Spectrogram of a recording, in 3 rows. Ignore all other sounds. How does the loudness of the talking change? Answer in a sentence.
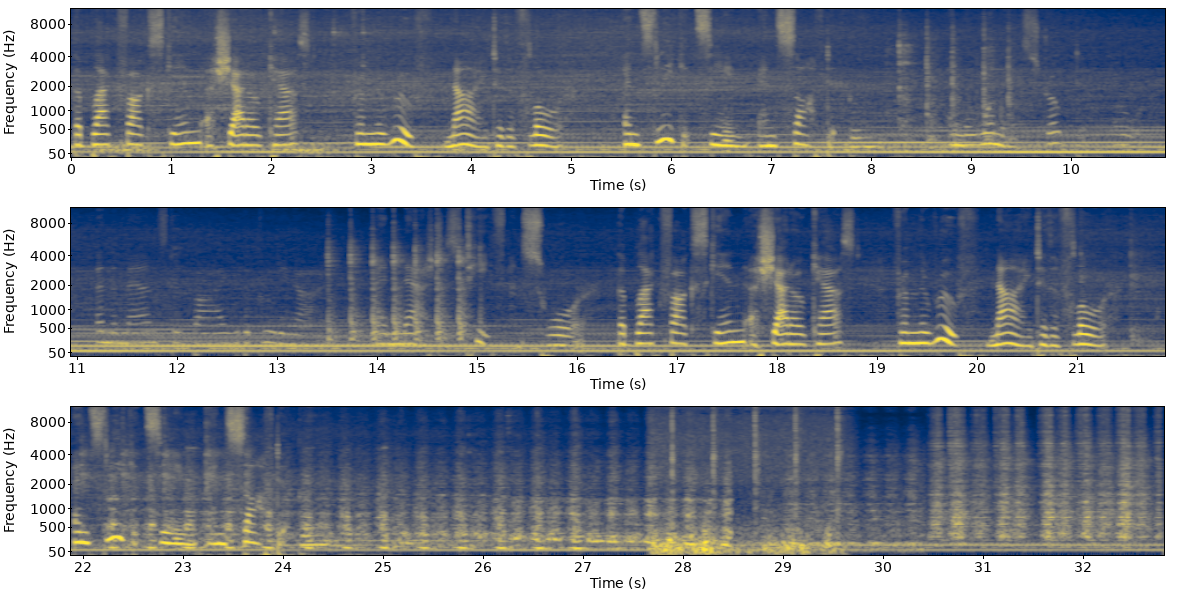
The volume of the talking goes down, then up.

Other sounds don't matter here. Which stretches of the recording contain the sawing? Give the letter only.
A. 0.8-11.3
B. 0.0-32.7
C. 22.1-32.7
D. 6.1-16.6
C.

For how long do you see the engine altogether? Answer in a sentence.
You can hear the engine for 33 seconds altogether.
